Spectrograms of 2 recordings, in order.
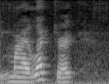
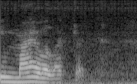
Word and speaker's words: myoelectric: a combining form so it wouldn't be my electric it'd be myoelectric so ich in this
